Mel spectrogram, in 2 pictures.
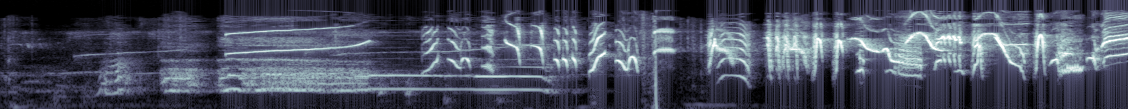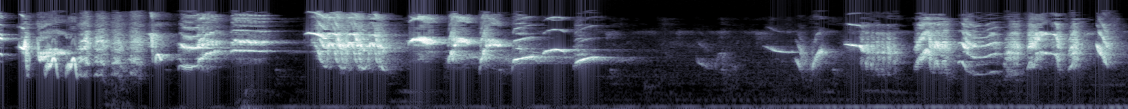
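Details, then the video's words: Female Oriental magpie-robin singing to stimulate males: a rich, fast jumble of varied whistles, sweeps and trills, opening with a few clear rising notes, then a dense run of warbling phrases, with a low hum underneath. "Choè than mái kích trống hay nhất"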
